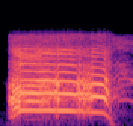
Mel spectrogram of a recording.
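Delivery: high, shrieked ah; mock scream. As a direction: scream like someone running from a golf cart. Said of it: "Sammy Guevara going".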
